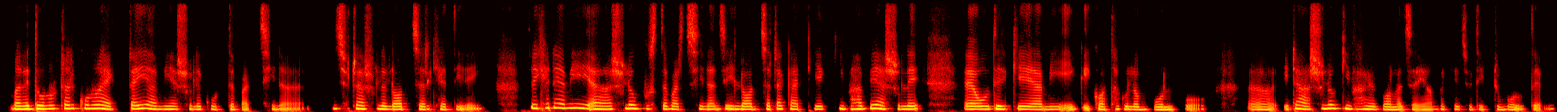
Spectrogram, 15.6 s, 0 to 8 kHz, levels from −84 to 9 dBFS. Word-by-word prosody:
মানে 220 Hz, 0 st, +7 dB
দোনোটার 250 Hz, +2 st, +4 dB
কোন 255 Hz, -1 st, +3 dB, 0.2 s
একটাই 235 Hz, +4 st, 0 dB
আমি 210 Hz, 0 st, 0 dB
আসলে 205 Hz, 0 st, -4 dB
করতে 195 Hz, 0 st, -4 dB
পারছি -, -, -8 dB
না। -, -, -3 dB, 0.4 s
কিছুটা 250 Hz, 0 st, -2 dB
আসলে 230 Hz, -1 st, +1 dB
লজ্জার 200 Hz, +1 st, 0 dB
খাতিরেই। 195 Hz, +5 st, -3 dB, 0.5 s
তো -, -, -35 dB
এখানে 305 Hz, +3 st, -2 dB
আমি 300 Hz, +1 st, +2 dB, 0.2 s
আ -, -, +6 dB
আসলেও 260 Hz, +3 st, +3 dB
বুঝতে 230 Hz, -1 st, -5 dB
পারছি 200 Hz, +1 st, -5 dB
না 210 Hz, -, +2 dB
যে -, -, -16 dB
এই -, -, +3 dB
লজ্জাটা 210 Hz, +3 st, 0 dB
কাটিয়ে 210 Hz, 0 st, -2 dB
কিভাবে 230 Hz, +2 st, +1 dB
আসলে 220 Hz, -2 st, +1 dB, 0.5 s
অ্যা 210 Hz, 0 st, +3 dB
ওদেরকে 215 Hz, 0 st, +2 dB, 0.2 s
আমি 195 Hz, 0 st, -2 dB
এই -, -, +1 dB
এই -, -, -4 dB
কথাগুলো 200 Hz, 0 st, 0 dB, 0.2 s
বলব? 185 Hz, +1 st, +1 dB, 0.7 s
আ -, -, -2 dB, 0.3 s
এটা 250 Hz, +3 st, +1 dB
আসলেও 255 Hz, +5 st, +3 dB
কিভাবে 220 Hz, -3 st, +2 dB
বলা 190 Hz, 0 st, +2 dB
যায় -, -, -4 dB
আমাকে 205 Hz, -1 st, -9 dB
যদি 185 Hz, -, -11 dB
একটু 190 Hz, +1 st, -10 dB
বলতেন? 215 Hz, -, -4 dB
215 Hz, 170 wpm, -19 LUFS, 200-235 Hz, 0.7 s, মানে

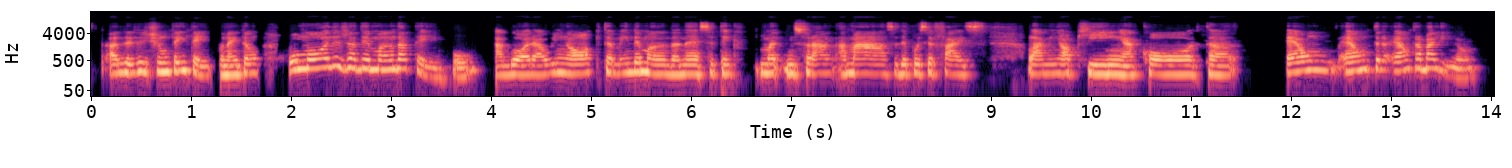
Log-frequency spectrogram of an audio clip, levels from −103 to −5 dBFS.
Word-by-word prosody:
às 190 Hz, +1 st, +2 dB
vezes 205 Hz, 0 st, +1 dB
a -, -, +3 dB
gente 220 Hz, 0 st, -2 dB
não 220 Hz, 0 st, +5 dB
tem 230 Hz, +2 st, +2 dB
tempo 175 Hz, -5 st, -2 dB
né, 175 Hz, 0 st, +3 dB
então 195 Hz, +3 st, -1 dB, 0.3 s
o 240 Hz, +3 st, +2 dB
molho 300 Hz, +4 st, +3 dB
já 300 Hz, 0 st, +1 dB
demanda 265 Hz, 0 st, +2 dB
tempo, 155 Hz, -, -6 dB
agora 175 Hz, +1 st, +2 dB
o -, -, -9 dB
nhoque 195 Hz, -1 st, 0 dB
também 200 Hz, -1 st, -2 dB
demanda, 190 Hz, -5 st, +2 dB
né, 185 Hz, 0 st, 0 dB
você 175 Hz, +3 st, +2 dB
tem 185 Hz, -1 st, -3 dB
que 180 Hz, -, -16 dB, 0.5 s
misturar 195 Hz, +1 st, +1 dB
a 180 Hz, -, -1 dB
massa 190 Hz, -1 st, +1 dB
depois 185 Hz, +1 st, 0 dB
você 205 Hz, -, -1 dB
faz 175 Hz, -2 st, -2 dB, 0.4 s
lá 185 Hz, -1 st, +2 dB
minhoquinha 185 Hz, -2 st, 0 dB
corta, 175 Hz, -1 st, 0 dB, 0.4 s
é 215 Hz, +3 st, +4 dB
um 245 Hz, 0 st, -3 dB
é 220 Hz, -, +4 dB
um 255 Hz, +3 st, -1 dB
tra 260 Hz, -1 st, -1 dB
é 230 Hz, 0 st, +2 dB
um 265 Hz, -, -6 dB
trabalhinho. 280 Hz, 0 st, -1 dB
195 Hz, 170 wpm, -22 LUFS, 180-235 Hz, 0.5 s, não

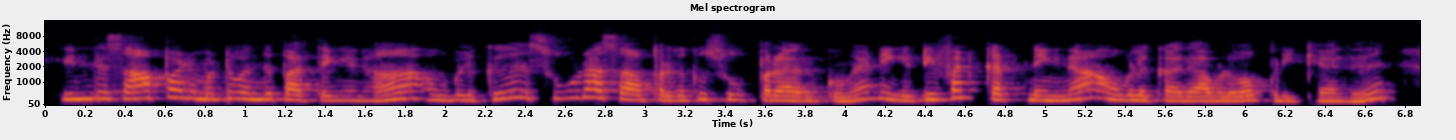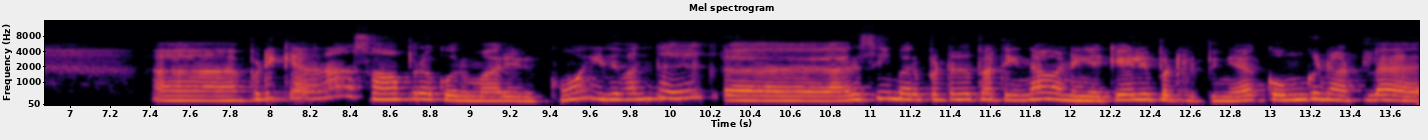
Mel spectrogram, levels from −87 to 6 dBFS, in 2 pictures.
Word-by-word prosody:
இந்த 275 Hz, +2 st, +2 dB
சாப்பாடு 305 Hz, +2 st, +2 dB
மட்டும் 260 Hz, +3 st, -2 dB
வந்து 255 Hz, 0 st, +2 dB
பார்த்தீங்கன்னா, 210 Hz, -2 st, -2 dB, 0.2 s
உங்களுக்கு 215 Hz, +3 st, -4 dB, 0.2 s
சூடா 325 Hz, +4 st, -1 dB
சாப்பிடுறதுக்கு 220 Hz, -1 st, 0 dB
சூப்பரா 215 Hz, -3 st, 0 dB
இருக்குங்க. 185 Hz, 0 st, -3 dB
நீங்க 240 Hz, -7 st, 0 dB
டிஃபன் 330 Hz, +6 st, +1 dB
கட்டுனிங்கன்னா, 240 Hz, +1 st, 0 dB
உங்களுக்கு 215 Hz, -2 st, -1 dB
அது 190 Hz, -, +1 dB
அவ்வளோவா 185 Hz, +2 st, +1 dB
பிடிக்காது. 180 Hz, -2 st, -2 dB, 1.0 s
அ -, -, +1 dB, 0.3 s
பிடிக்காதுனா 290 Hz, +6 st, -2 dB, 0.2 s
சாப்பிடறக்கு 255 Hz, -2 st, +2 dB
ஒரு 195 Hz, -, 0 dB
மாரி 190 Hz, 0 st, +1 dB
இருக்கும். 210 Hz, +10 st, -3 dB
இது 250 Hz, -, +2 dB
வந்து 280 Hz, +4 st, -1 dB, 0.9 s
அரிசி 240 Hz, +6 st, -1 dB
பருப்புன்றது 245 Hz, +1 st, -1 dB
பார்த்தீங்கன்னா, 240 Hz, +2 st, +1 dB
நீங்க 195 Hz, -2 st, +3 dB
கேள்விப்பட்டுருப்பீங்க. 215 Hz, -5 st, 0 dB, 0.2 s
கொங்கு 240 Hz, +3 st, +3 dB
நாட்டுல 220 Hz, +1 st, 0 dB
230 Hz, 140 wpm, -24 LUFS, 205-255 Hz, 1.0 s, நீங்க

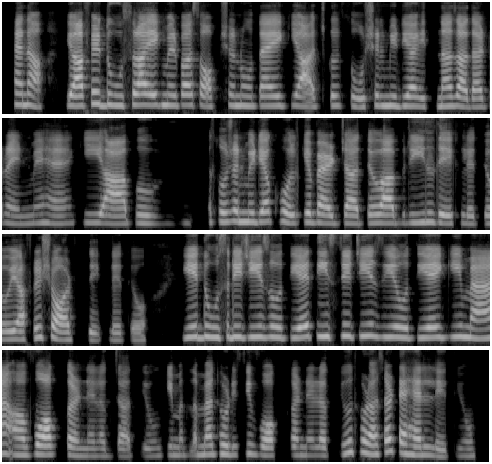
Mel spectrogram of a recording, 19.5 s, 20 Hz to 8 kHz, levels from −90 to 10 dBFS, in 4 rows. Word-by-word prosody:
है 285 Hz, -, +5 dB
ना? 280 Hz, -, 0 dB, 0.3 s
या 255 Hz, -1 st, +9 dB
फिर 315 Hz, +4 st, +2 dB
दूसरा 280 Hz, 0 st, +2 dB
एक 275 Hz, 0 st, +5 dB
मेरे 270 Hz, -1 st, -1 dB
पास 275 Hz, 0 st, 0 dB
ऑप्शन 260 Hz, +2 st, -4 dB
होता 255 Hz, 0 st, -3 dB
है 255 Hz, 0 st, +5 dB
कि 255 Hz, +2 st, -8 dB
आजकल 255 Hz, +1 st, 0 dB
सोशल 250 Hz, +1 st, -8 dB
मीडिया 250 Hz, -1 st, 0 dB
इतना 235 Hz, +1 st, -2 dB
ज़्यादा 225 Hz, -3 st, +2 dB
ट्रेंड 220 Hz, -3 st, -5 dB
में 220 Hz, -, -10 dB
है 210 Hz, -2 st, -5 dB
कि 235 Hz, 0 st, -5 dB
आप 205 Hz, 0 st, +2 dB, 0.8 s
सोशल 255 Hz, +1 st, -1 dB
मीडिया 255 Hz, 0 st, +2 dB
खोल 260 Hz, -4 st, -4 dB
के 245 Hz, -, +1 dB
बैठ 215 Hz, -4 st, +2 dB
जाते 210 Hz, -1 st, -1 dB
हो 225 Hz, -, -3 dB
आप 220 Hz, 0 st, +4 dB
रील 240 Hz, +2 st, -3 dB
देख 220 Hz, -2 st, 0 dB
लेते 205 Hz, 0 st, -10 dB
हो 210 Hz, -, -5 dB
या 215 Hz, 0 st, +2 dB
फिर 260 Hz, -, -1 dB
शॉर्ट्स 200 Hz, -5 st, 0 dB
देख 190 Hz, -2 st, -8 dB
लेते 190 Hz, -, -11 dB
हो, 100 Hz, +1 st, -12 dB, 0.4 s
ये 275 Hz, +1 st, +7 dB
दूसरी 275 Hz, +1 st, +1 dB
चीज़ 275 Hz, +1 st, +3 dB
होती 260 Hz, -2 st, -2 dB
है 275 Hz, +2 st, +6 dB
तीसरी 295 Hz, +1 st, +2 dB
चीज़ 300 Hz, 0 st, -1 dB
ये 275 Hz, -, +2 dB
होती 260 Hz, -1 st, -1 dB
है 265 Hz, +1 st, +7 dB
कि 280 Hz, +2 st, -2 dB
मैं 250 Hz, -1 st, +3 dB
अ, 225 Hz, -1 st, -1 dB
वॉक 235 Hz, -1 st, +4 dB
करने 195 Hz, -3 st, -3 dB
लग 190 Hz, -1 st, -14 dB
जाती 190 Hz, 0 st, -9 dB
हूँ 195 Hz, +1 st, -19 dB
कि 225 Hz, -, -5 dB
मतलब 215 Hz, 0 st, -13 dB
मैं 235 Hz, +1 st, -1 dB
थोड़ी-सी 240 Hz, +1 st, -5 dB
वॉक 210 Hz, -1 st, -1 dB
करने 215 Hz, -1 st, -7 dB
लगती 210 Hz, +3 st, -7 dB
हूँ 295 Hz, -, -3 dB
थोड़ा-सा 265 Hz, +1 st, +1 dB
टहल 250 Hz, -8 st, +1 dB
लेती 185 Hz, 0 st, -9 dB
हूँ। 190 Hz, 0 st, -18 dB
245 Hz, 215 wpm, -24 LUFS, 215-265 Hz, 0.8 s, या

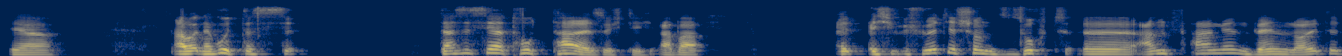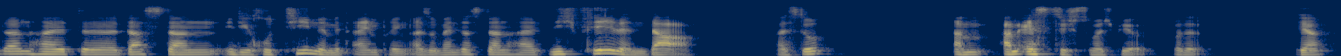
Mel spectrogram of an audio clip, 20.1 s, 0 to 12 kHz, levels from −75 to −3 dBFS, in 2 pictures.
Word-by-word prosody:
Ja. 125 Hz, -1 st, 0 dB, 0.8 s
Aber 155 Hz, +2 st, +8 dB
na 150 Hz, -, +5 dB
gut, 190 Hz, +4 st, +4 dB
das 150 Hz, -1 st, -2 dB, 1.2 s
das 165 Hz, +3 st, +3 dB
ist 190 Hz, -2 st, -4 dB
ja 210 Hz, -2 st, +7 dB
total 180 Hz, -7 st, +4 dB
süchtig. 110 Hz, -3 st, -7 dB
Aber 115 Hz, -2 st, +3 dB, 1.0 s
i 155 Hz, -, +5 dB
ich 150 Hz, +1 st, +1 dB
ich 150 Hz, +3 st, -7 dB
würde 200 Hz, +3 st, +3 dB
ja 220 Hz, -, +3 dB
schon 190 Hz, -6 st, +1 dB
Sucht, 140 Hz, +8 st, -3 dB
äh, -, -, +1 dB, 0.4 s
anfangen, 180 Hz, 0 st, -2 dB
wenn 145 Hz, +1 st, +4 dB
Leute 155 Hz, +7 st, 0 dB
dann 155 Hz, -2 st, -2 dB
halt, 145 Hz, -1 st, 0 dB
äh, 135 Hz, -2 st, -1 dB
das 135 Hz, +2 st, -2 dB
dann 130 Hz, -1 st, -1 dB
in 135 Hz, -, -5 dB
die 125 Hz, -1 st, -3 dB
Routine 135 Hz, +6 st, -2 dB
mit 110 Hz, -1 st, -7 dB
einbringen. 120 Hz, -4 st, -5 dB
Also, 110 Hz, 0 st, -4 dB
wenn 120 Hz, +2 st, -6 dB
das 135 Hz, 0 st, -5 dB
dann 130 Hz, -2 st, -3 dB
halt 120 Hz, 0 st, -7 dB
nicht 145 Hz, +2 st, -2 dB
fehlen 165 Hz, -, +3 dB
darf, 115 Hz, +1 st, +3 dB, 0.6 s
weißt 105 Hz, -1 st, -8 dB
du? 160 Hz, +3 st, 0 dB, 0.9 s
Am 130 Hz, 0 st, -2 dB
am 135 Hz, +2 st, +4 dB
Esstisch 145 Hz, -4 st, +1 dB
zum 115 Hz, -, -10 dB
Beispiel 110 Hz, +1 st, -7 dB, 0.2 s
oder 110 Hz, -2 st, -6 dB, 0.7 s
ja? 115 Hz, -1 st, +1 dB
140 Hz, 145 wpm, -28 LUFS, 125-160 Hz, 1.2 s, Aber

